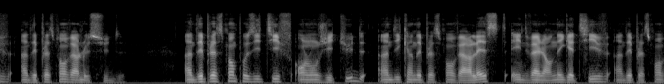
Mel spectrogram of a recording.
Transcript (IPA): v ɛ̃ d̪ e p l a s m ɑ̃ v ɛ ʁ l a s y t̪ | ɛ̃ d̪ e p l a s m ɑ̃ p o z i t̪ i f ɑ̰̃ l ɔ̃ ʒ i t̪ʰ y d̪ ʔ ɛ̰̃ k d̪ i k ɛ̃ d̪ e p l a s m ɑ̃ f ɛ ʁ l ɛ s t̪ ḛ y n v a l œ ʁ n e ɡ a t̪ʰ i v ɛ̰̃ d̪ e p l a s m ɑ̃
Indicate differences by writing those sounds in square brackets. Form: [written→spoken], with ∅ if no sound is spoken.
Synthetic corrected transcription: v ɛ̃ d̪ e p l a s m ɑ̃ v ɛ ʁ l [a→ə] s y [t̪→d̪] | ɛ̃ d̪ e p l a s m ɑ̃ p o z i t̪ i f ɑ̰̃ l ɔ̃ ʒ i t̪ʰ y d̪ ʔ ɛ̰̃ [k→∅] d̪ i k ɛ̃ d̪ e p l a s m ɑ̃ [f→v] ɛ ʁ l ɛ s t̪ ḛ y n v a l œ ʁ n e ɡ a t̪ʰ i v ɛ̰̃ d̪ e p l a s m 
